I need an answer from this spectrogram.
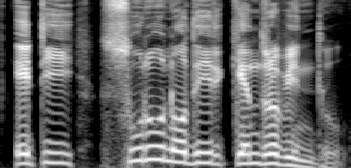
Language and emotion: Bengali, neutral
